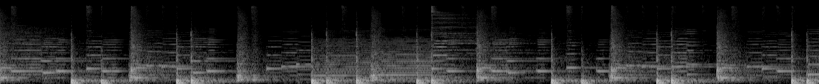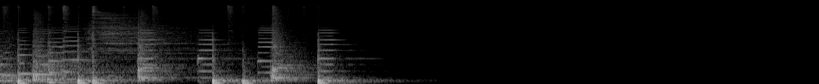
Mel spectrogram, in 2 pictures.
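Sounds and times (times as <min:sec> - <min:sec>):
funk etude: 0:00.0 - 0:11.9.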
